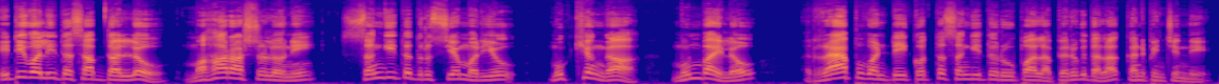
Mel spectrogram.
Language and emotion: Telugu, neutral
